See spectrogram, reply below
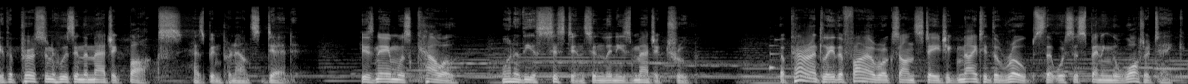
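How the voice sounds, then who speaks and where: Game official: lowish voice with wide inflection, formal, composed and commanding, music clearly behind. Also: male voice, lively intonation. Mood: calm, grave. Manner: formal, measured, authoritative. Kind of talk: dramatic video game acting.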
